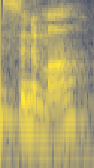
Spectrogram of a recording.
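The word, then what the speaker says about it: Sinema: democrats him and kirsten cinema yeah i don't get any ideas her name is cinema it's spelled with with the s they are not in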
